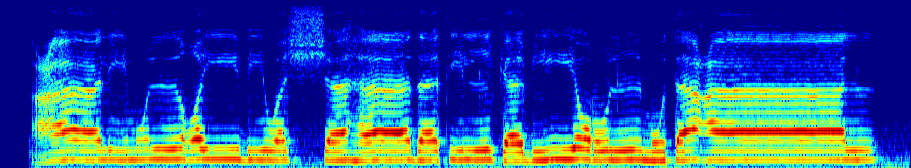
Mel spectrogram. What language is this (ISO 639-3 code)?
ara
